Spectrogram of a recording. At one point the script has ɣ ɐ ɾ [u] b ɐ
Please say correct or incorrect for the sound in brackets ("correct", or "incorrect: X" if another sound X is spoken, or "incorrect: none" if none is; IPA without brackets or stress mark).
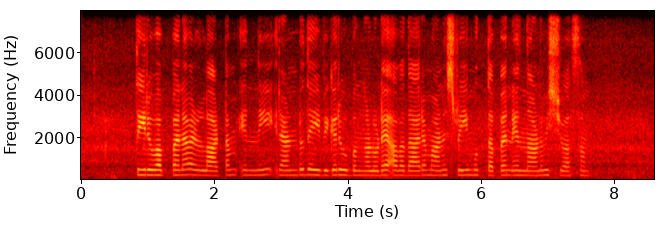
incorrect: uː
